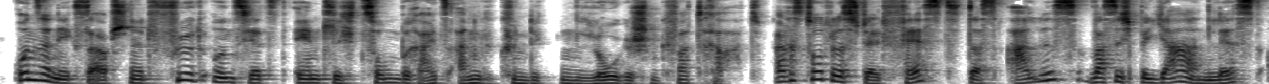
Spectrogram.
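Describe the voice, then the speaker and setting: A man's voice: fairly high pitch, a little mellow, slightly rough. A man hosting an educational podcast, reading a scripted explanation and dropping in dry, joking asides. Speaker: podcast host explaining philosophy. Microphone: podcast microphone.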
